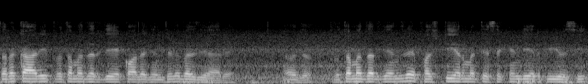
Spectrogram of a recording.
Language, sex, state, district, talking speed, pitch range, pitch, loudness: Kannada, male, Karnataka, Dakshina Kannada, 185 wpm, 115-130 Hz, 125 Hz, -19 LUFS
